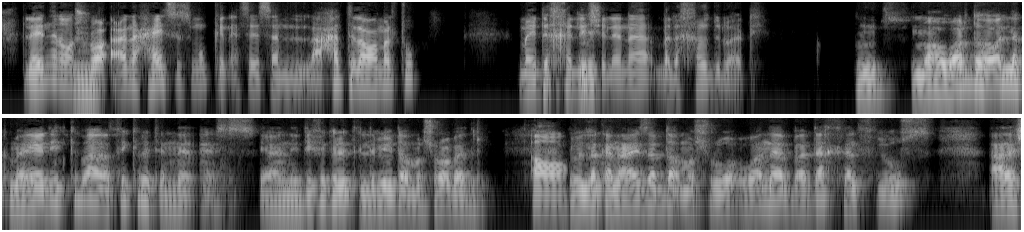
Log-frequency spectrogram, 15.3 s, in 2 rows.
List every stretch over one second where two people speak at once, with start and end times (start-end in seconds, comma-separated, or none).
none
